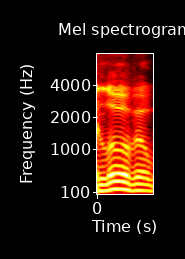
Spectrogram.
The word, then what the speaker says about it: Louisville: know I already know you got to say Louisville with your t with the tips your tips touching Louisville Louis hold on you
